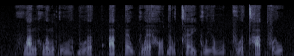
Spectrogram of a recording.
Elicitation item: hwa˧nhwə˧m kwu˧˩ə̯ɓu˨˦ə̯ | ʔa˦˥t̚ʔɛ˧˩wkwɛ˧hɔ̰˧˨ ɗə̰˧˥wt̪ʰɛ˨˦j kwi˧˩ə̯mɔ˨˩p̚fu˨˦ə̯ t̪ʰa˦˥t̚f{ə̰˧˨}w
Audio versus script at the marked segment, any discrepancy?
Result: yes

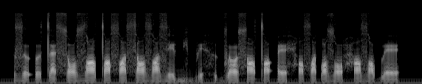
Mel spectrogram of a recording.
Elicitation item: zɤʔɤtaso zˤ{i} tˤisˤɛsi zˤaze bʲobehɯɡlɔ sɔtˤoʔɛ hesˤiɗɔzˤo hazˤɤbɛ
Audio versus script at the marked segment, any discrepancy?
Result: no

